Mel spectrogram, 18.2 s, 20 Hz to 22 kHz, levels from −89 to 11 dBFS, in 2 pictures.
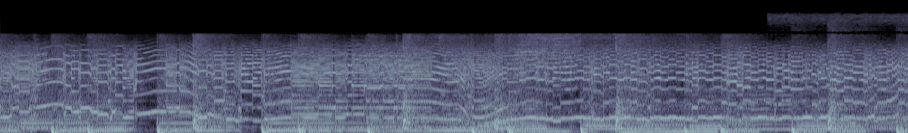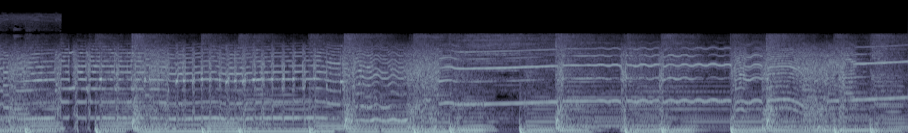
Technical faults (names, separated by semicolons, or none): imaging from linear upsampling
